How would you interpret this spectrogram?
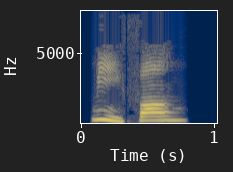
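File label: "秘方", Mandarin Chinese; chinese-flashcards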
